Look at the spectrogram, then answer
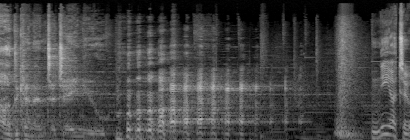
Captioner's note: laughs in demon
